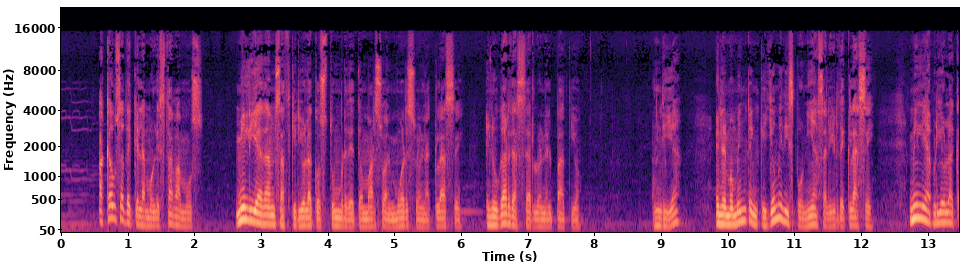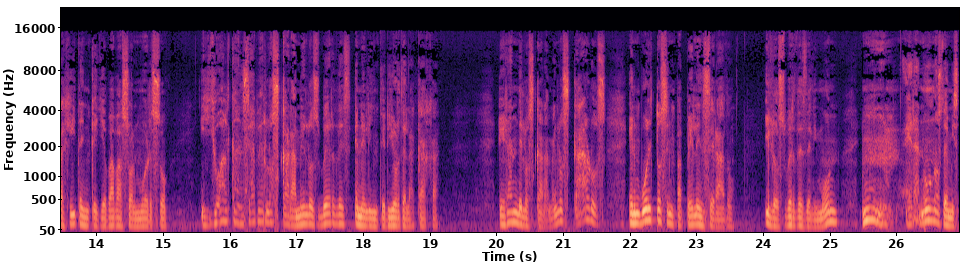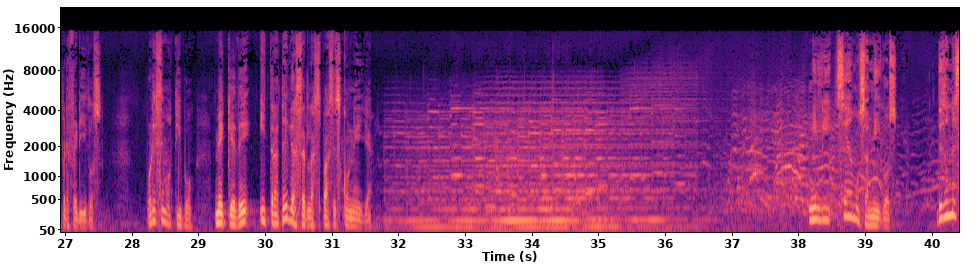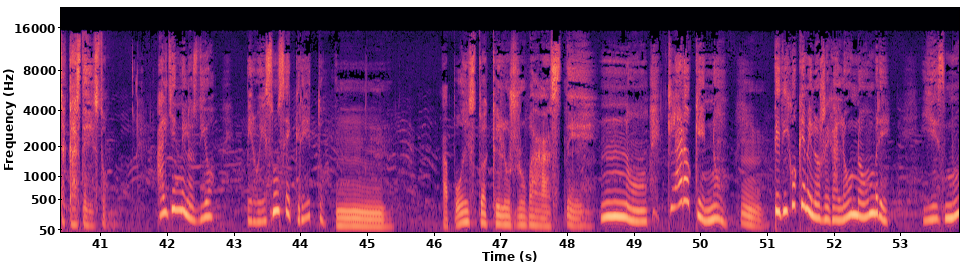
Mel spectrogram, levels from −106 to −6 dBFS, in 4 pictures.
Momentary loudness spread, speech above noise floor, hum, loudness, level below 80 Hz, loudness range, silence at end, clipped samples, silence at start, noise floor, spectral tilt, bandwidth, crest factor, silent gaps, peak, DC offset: 15 LU; 34 dB; none; -29 LUFS; -58 dBFS; 7 LU; 0 s; under 0.1%; 0 s; -63 dBFS; -4 dB/octave; 15.5 kHz; 20 dB; none; -8 dBFS; under 0.1%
